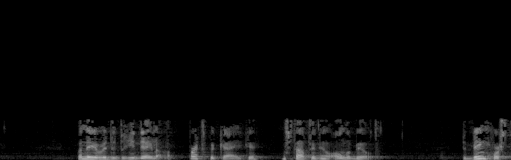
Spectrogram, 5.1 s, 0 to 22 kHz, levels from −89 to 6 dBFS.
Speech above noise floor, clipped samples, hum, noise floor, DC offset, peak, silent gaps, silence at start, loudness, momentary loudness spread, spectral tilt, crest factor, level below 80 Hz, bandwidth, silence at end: 42 dB; under 0.1%; none; -76 dBFS; under 0.1%; -16 dBFS; none; 0.8 s; -35 LUFS; 14 LU; -4 dB/octave; 20 dB; -84 dBFS; 5.8 kHz; 0 s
